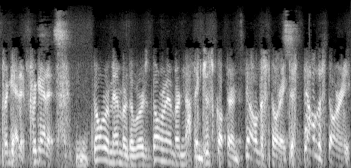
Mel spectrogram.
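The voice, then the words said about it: Thick French accent. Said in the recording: “a big thick French accent.”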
